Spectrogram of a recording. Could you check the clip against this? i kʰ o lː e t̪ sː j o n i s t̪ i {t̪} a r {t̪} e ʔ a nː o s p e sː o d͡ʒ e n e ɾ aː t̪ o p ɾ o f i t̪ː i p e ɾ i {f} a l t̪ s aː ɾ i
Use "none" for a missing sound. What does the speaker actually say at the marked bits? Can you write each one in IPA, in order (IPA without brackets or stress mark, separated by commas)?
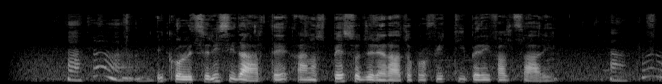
d̪, t̪, f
